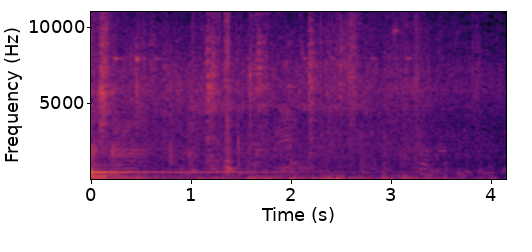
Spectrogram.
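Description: The last note of the gamelan rings and dies away in the first second. It is followed by low murmured voices and scattered light knocks and clicks that slowly fade.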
